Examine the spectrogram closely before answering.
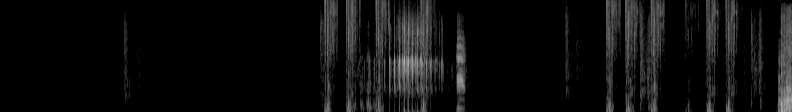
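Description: Blocks are placed one after another with short, soft clicks.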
